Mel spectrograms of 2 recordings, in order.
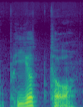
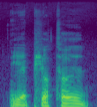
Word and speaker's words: Piotr: It's by, well, I'm going to say it's actually Peter, but it's Piotr, Piotr Damasiewicz, and the Power of the Horns Ensemble.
